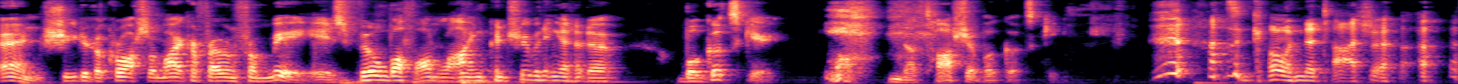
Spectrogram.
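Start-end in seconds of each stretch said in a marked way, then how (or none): 0.0-8.0 very bad put-on Scottish accent. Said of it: "it's the world's worst Sean Connery impersonation".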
